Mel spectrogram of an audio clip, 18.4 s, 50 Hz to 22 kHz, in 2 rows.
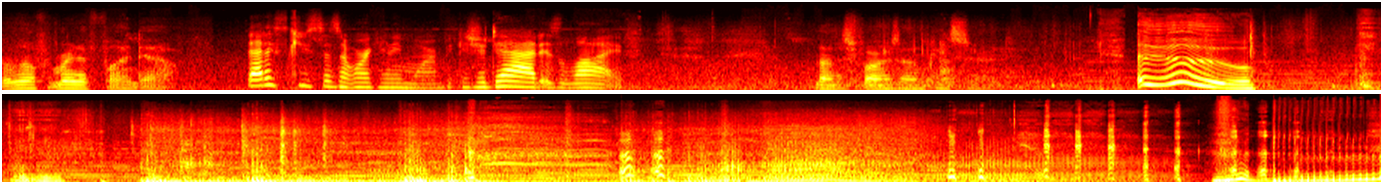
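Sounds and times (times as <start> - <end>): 
speech: 0.0 - 4.6, 5.4 - 6.8, 7.6 - 9.8, 17.4 - 18.3
motorcycle engine revving: 9.2 - 17.0
heavy thuds and bangs: 10.1 - 12.5
laughter: 12.3 - 14.0, 15.4 - 18.3.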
